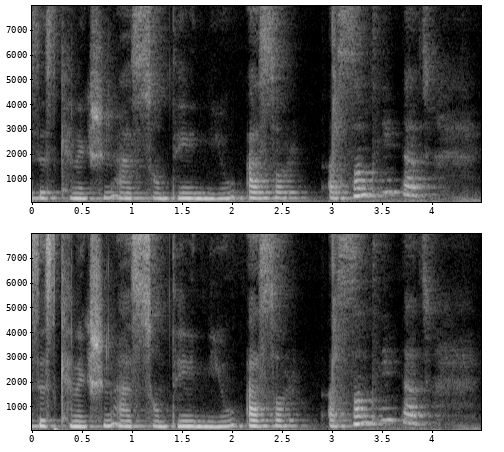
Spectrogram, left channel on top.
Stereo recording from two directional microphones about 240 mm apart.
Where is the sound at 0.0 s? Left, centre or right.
Right.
